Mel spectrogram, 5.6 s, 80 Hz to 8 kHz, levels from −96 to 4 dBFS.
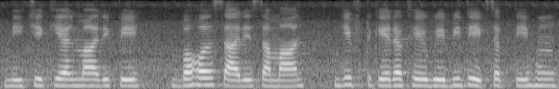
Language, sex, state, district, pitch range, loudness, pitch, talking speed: Hindi, female, Bihar, Kaimur, 200-215 Hz, -17 LUFS, 205 Hz, 160 wpm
